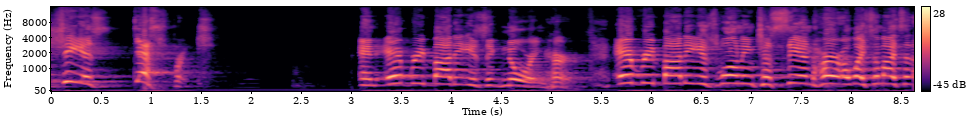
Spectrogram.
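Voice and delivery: normal talking voice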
